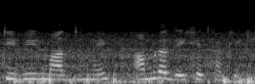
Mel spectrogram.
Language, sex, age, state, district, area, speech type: Bengali, female, 45-60, West Bengal, Kolkata, urban, spontaneous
